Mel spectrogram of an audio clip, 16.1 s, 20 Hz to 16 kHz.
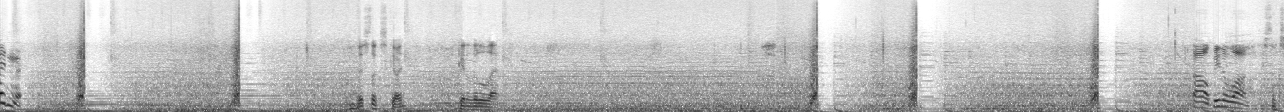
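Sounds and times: steady rushing background: 0.3s - 16.0s
golf iron striking ball: 2.1s - 4.1s, 9.2s - 12.0s.

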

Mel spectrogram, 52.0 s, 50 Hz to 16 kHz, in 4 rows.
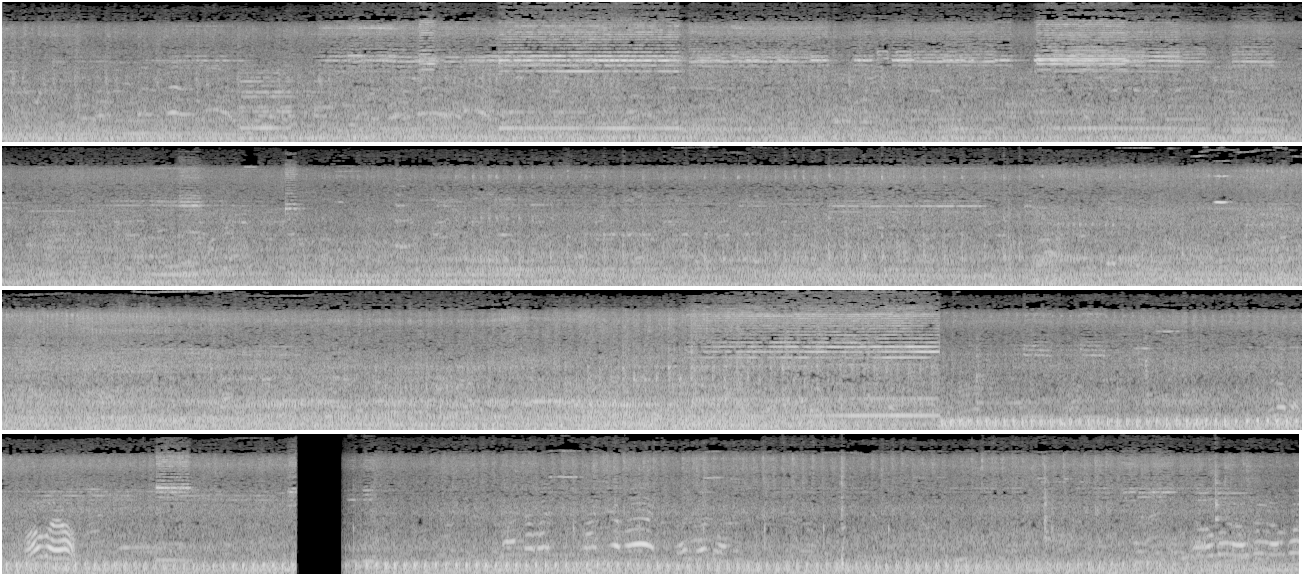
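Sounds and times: crowd chatter: 0.0s - 42.0s, 42.6s - 51.9s
vehicle engines running: 0.0s - 51.9s
vehicle horns honking: 1.6s - 31.2s, 32.0s - 37.9s, 39.5s - 42.9s, 46.0s - 51.6s.

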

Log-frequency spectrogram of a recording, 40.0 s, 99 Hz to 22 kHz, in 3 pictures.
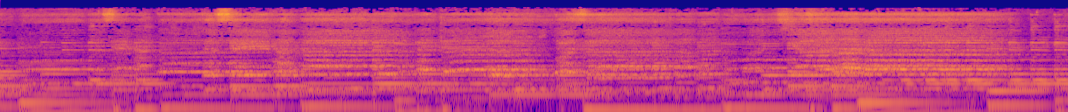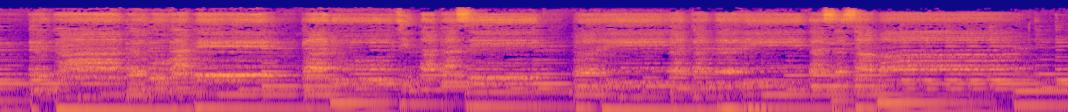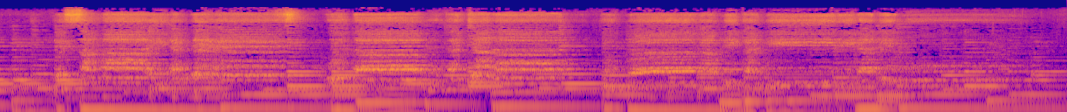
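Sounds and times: choir singing a hymn: 0.0s - 40.0s.

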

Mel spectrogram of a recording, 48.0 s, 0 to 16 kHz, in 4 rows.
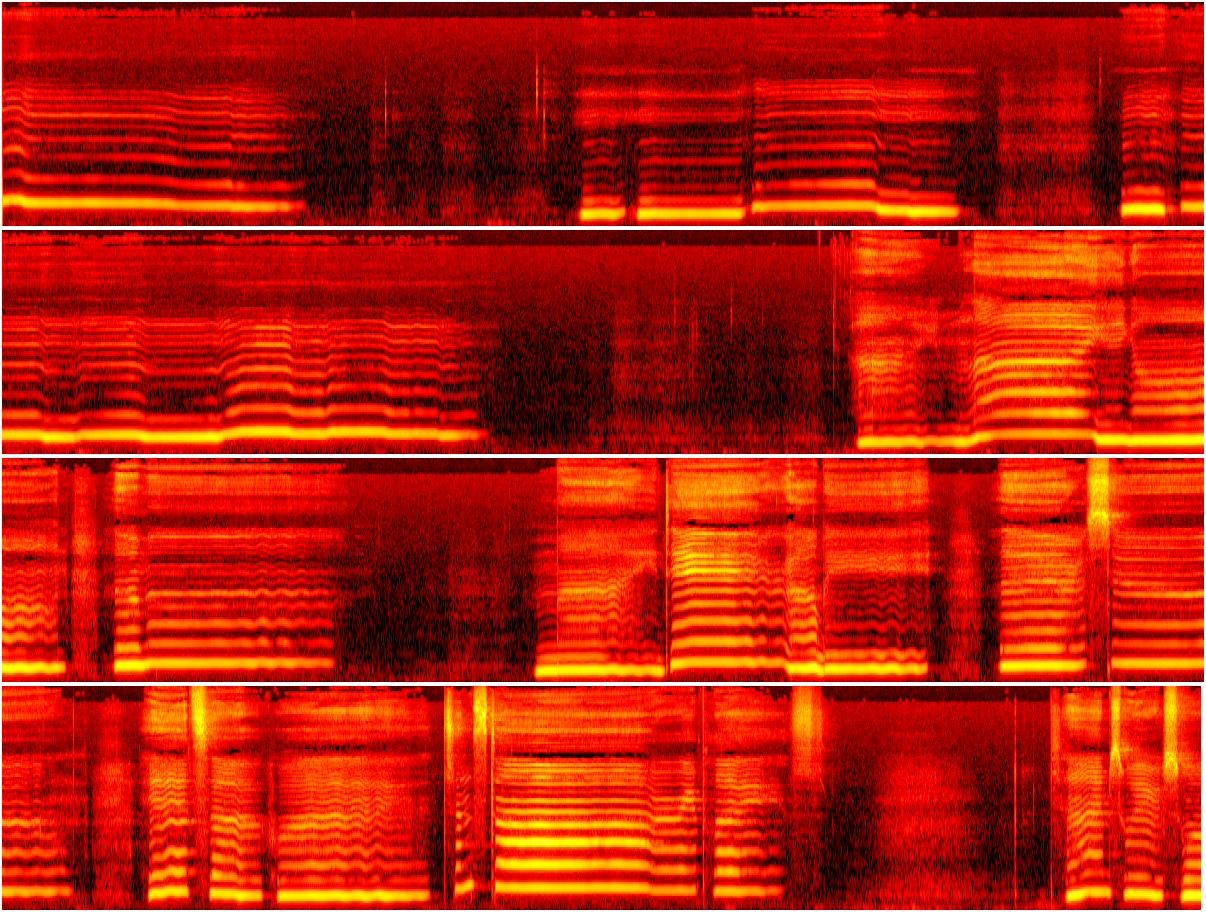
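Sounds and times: woman humming a melody: 0.0s - 3.1s, 5.7s - 9.7s, 11.2s - 17.0s, 20.6s - 27.4s, 29.4s - 33.4s, 34.0s - 36.8s, 37.6s - 44.2s
woman singing a cappella: 0.0s - 3.1s, 5.7s - 9.7s, 11.2s - 17.0s, 20.5s - 27.5s, 29.3s - 44.4s, 46.5s - 48.0s.

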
